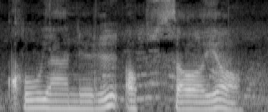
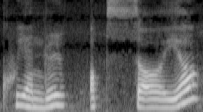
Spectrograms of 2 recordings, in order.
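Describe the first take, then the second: First: It is said with statement intonation. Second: It is said with question intonation. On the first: The speaker is answering that they have no cat. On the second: The speaker is asking whether they have a cat.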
